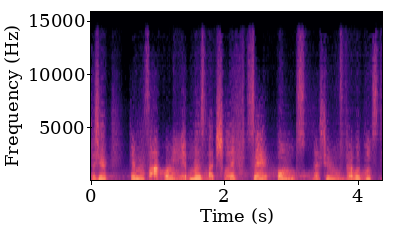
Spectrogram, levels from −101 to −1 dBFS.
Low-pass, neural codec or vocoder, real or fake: 14.4 kHz; codec, 44.1 kHz, 0.9 kbps, DAC; fake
